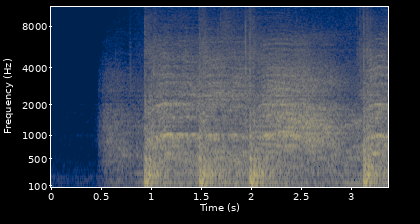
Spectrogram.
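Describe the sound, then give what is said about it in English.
Protesters in a meeting chamber chant and shout together ('no resignations, no meeting'), broken by four heavy, booming thuds at a roughly steady beat, like wooden benches being pounded. “I think I could be wrong, but I think he was hitting like the wood benches, right?”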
